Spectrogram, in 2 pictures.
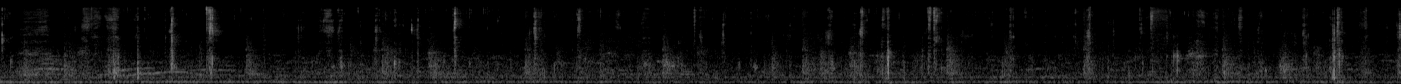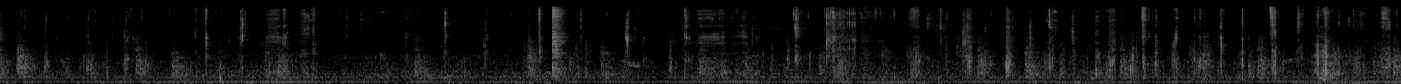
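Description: Close-miked chewing and biting: a person eating rice and fish curry by hand, with many irregular sharp, wet mouth clicks.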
